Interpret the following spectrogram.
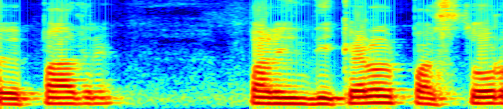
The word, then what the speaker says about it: Pastor: En Alemania, por ejemplo, se usa la palabra pastor con acento en la A para referirse al sacerdote católico. Pastor. Y pastor con acento en la O para referirse al ministro evangélico.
